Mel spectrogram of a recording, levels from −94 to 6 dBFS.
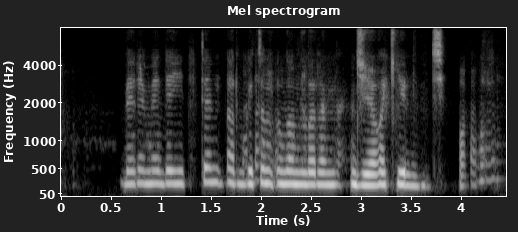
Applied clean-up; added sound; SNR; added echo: neural mask model DeepFilterNet 3.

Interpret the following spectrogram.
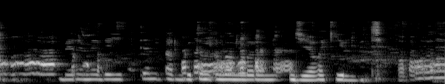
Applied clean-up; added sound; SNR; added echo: classical method log-MMSE.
